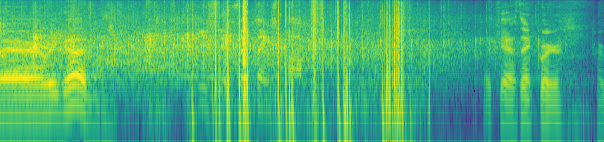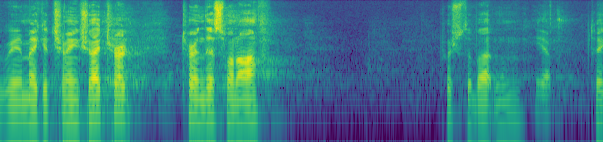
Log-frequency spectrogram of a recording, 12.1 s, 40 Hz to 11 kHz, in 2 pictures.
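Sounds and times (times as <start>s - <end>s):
scattered hand claps: 0.0s - 5.4s.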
